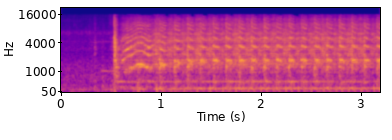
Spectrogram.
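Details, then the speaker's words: Jeep that cranks but won't start: spark is present but there is no fuel pressure. The engine spins at a steady four beats a second without catching; pump power and ground are good, but the fuel pump motor is dead. "okay very slight increase which does say there is some current there and uh but this motor's junk so it needs a fuel pump motor no question about it"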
